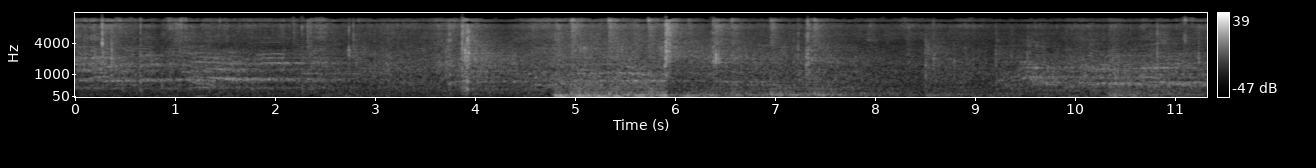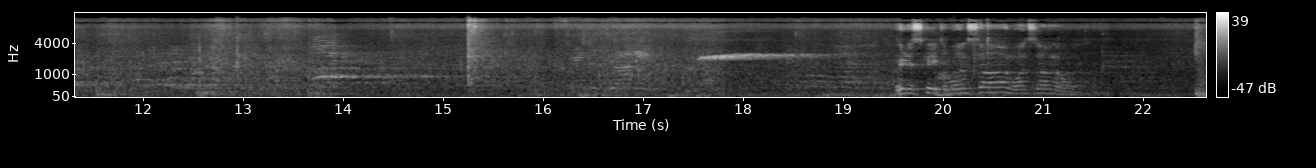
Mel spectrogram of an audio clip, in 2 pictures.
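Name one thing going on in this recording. Ice skates scrape across the rink.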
